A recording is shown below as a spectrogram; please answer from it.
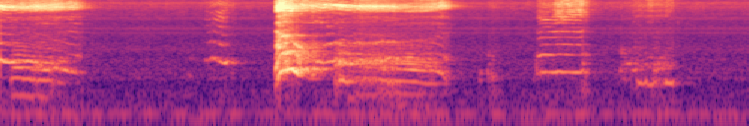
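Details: French Bulldog in his cage throwing a tantrum: a drawn-out high whine, then a loud strained howling yelp lasting about a second, followed by two shorter whimpering cries.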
